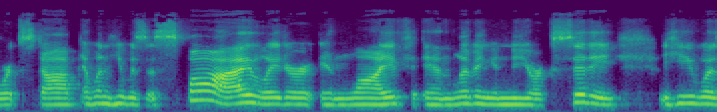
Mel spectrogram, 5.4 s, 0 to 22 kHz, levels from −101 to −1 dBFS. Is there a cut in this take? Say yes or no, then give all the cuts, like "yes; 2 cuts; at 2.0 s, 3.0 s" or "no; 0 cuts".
no; 0 cuts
